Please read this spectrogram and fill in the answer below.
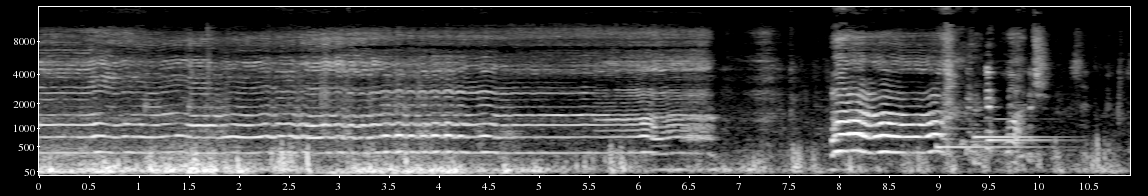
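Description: A child's voice holds one long, steady sung note for about seven seconds, then a second, shorter one near the end. A low rumble from the moving gondola cabin runs underneath.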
